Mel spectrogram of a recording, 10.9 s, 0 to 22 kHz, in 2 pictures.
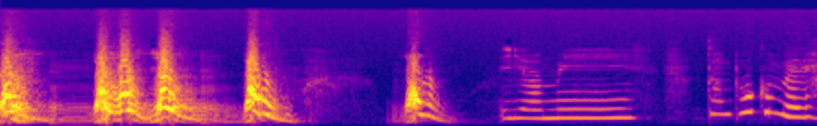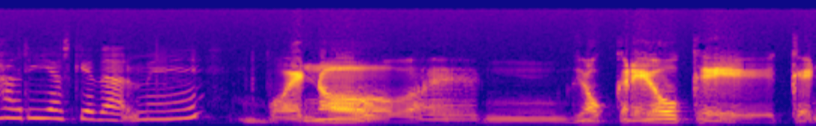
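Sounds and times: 
dog barking fiercely: 0.0s - 3.1s
speech: 5.1s - 10.8s.

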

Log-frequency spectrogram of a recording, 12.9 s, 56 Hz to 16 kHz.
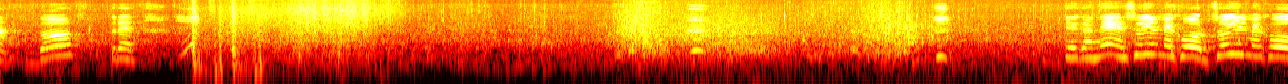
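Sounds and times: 
speech: 0.3s - 2.2s, 10.7s - 12.8s
river water rushing heard from underwater: 1.7s - 11.0s.

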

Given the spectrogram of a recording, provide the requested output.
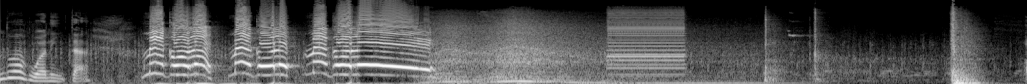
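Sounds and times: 
speech: 0.0s - 3.6s
cookie delivery truck engine rumbling: 0.0s - 10.2s
cookie delivery truck horn blast: 4.4s - 7.4s
sharp clunks: 7.6s - 8.4s, 9.4s - 10.1s.

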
